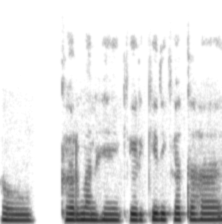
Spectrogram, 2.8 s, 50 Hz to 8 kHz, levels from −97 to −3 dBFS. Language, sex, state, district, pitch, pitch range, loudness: Surgujia, female, Chhattisgarh, Sarguja, 215 Hz, 205-220 Hz, -24 LUFS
